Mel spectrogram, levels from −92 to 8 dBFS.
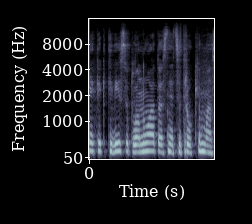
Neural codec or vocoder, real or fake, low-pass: none; real; 14.4 kHz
